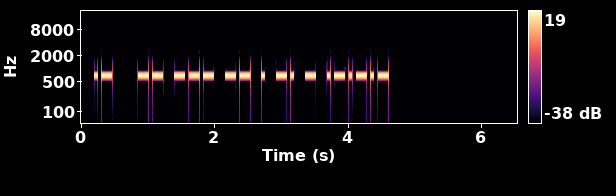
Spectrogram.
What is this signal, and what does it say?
Morse code, heard as a keyed tone, about 22 wpm, 700 Hz. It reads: A MOMENT.
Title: Sentences from Top 1000 Words 22wpm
